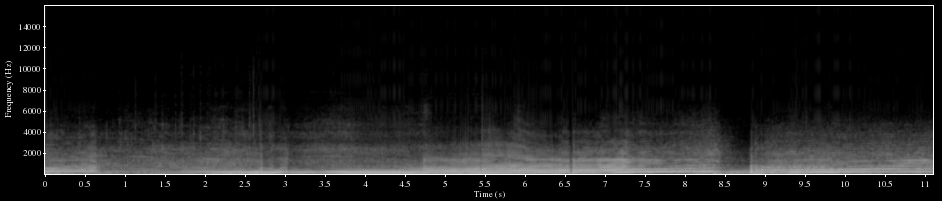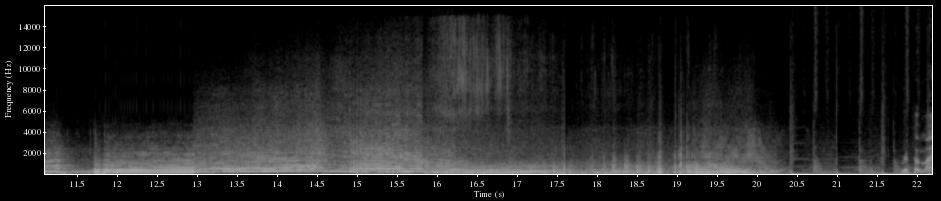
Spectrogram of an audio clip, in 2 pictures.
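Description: A Mazda RX3 race car with a 13B peripheral port rotary engine revs hard and loud, climbing and falling in repeated sweeping pitches with a harsh, raspy tone, close up and unbroken for the whole stretch.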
